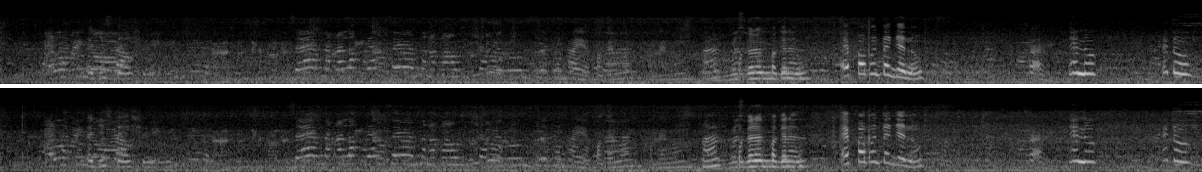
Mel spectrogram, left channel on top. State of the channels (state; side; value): normal; both; correlation 0.37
